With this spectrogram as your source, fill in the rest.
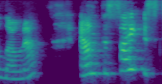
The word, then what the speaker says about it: Lone: In German, you pronounce all of the letters, so it's the Lone.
